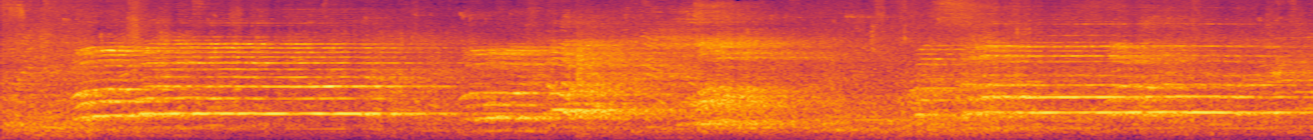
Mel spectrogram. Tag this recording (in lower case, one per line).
speech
